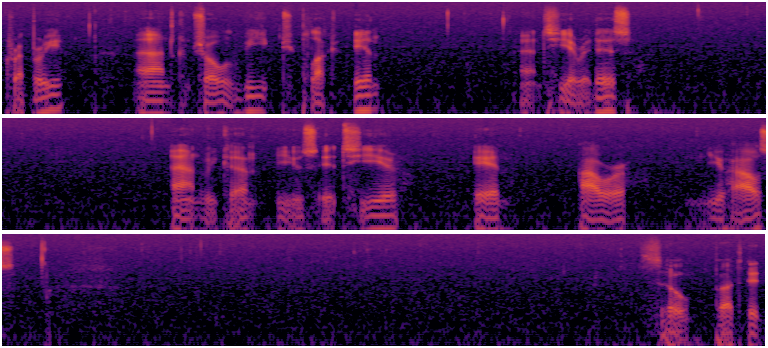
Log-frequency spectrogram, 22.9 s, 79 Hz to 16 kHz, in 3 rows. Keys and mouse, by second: 2.5 ctrl+v, 5.6-10.8 drag, 11.9-18.8 drag, 20.0-21.8 drag, 22.2 click.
